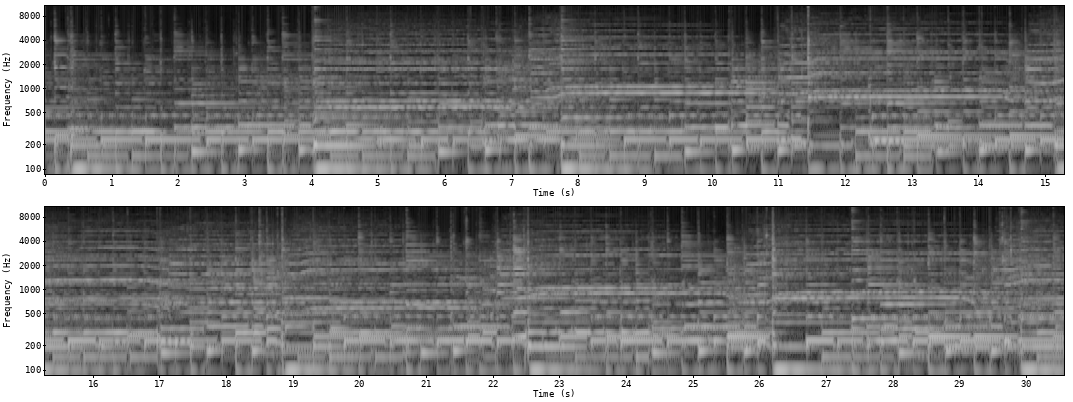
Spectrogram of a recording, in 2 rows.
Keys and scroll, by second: 3.7 shift+F2, 13.2 1, 13.4 0, 13.6 Return, 15.3 KP_Add, 16.3 F3, 17.9 ctrl+z, 21.3 1, 21.5 5, 21.7 Return, 25.6 ctrl+Page_Down, 30.0 1, 30.4 3.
